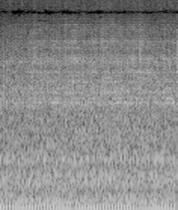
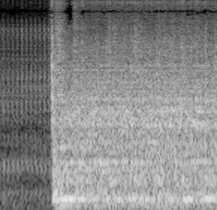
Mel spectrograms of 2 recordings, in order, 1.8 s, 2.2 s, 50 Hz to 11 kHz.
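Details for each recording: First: Bantam T35 crane's 4-cylinder gasoline LeRoi engine on a 1945 GMC 6x6, sat over eight years, electric fuel pump off, running out the carburetor bowl: steady, even low idle with smooth exhaust pulse, no misses or knocks; normal idle. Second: Leroi 4-cylinder gas engine on Bantam T35 crane (1945 GMC 6x6), sitting over 8 years, choked: steady starter churn six seconds without firing, gas leaking out of exhaust; flooded engine, cranks but won't start.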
